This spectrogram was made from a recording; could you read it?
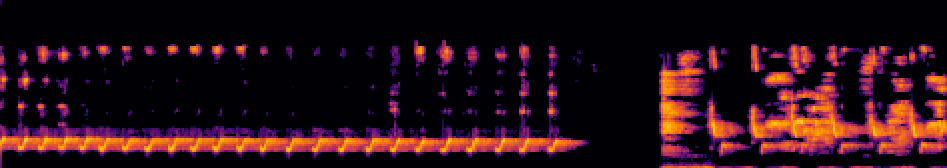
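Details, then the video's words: Bar-winged prinia singing as a songbird tutor and lure track: a steady train of clipped, rising chirps, several per second, for four seconds. After a short silence comes a busier high twittering over low knocking sounds. "Masteran Prenjak Lumut ! Variasi Suara For Murai C Ijo Cungko / Pancingan Prenjak Gacor /Suara Pikat"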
